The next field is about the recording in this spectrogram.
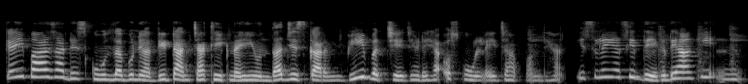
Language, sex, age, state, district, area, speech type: Punjabi, female, 18-30, Punjab, Pathankot, rural, spontaneous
